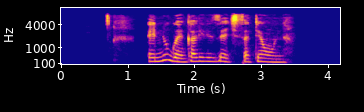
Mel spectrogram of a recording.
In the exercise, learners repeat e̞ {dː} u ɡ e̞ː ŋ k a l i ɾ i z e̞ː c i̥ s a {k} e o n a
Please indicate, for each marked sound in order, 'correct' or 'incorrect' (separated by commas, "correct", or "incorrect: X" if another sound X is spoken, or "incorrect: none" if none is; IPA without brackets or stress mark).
incorrect: nː, incorrect: t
